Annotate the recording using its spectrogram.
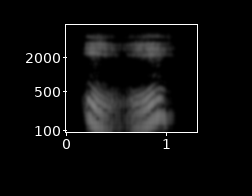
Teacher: can you try and say e it is said with a falling rising tone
